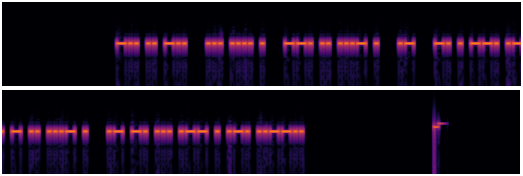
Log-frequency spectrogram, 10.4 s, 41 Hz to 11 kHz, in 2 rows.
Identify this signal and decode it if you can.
Morse code, heard as a keyed tone, about 40 wpm, 700 Hz. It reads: DID SHE GIVE A NEGATIVE ANSWER?
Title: Sentences from Top 1000 Words - Review Part 6 - 40wpm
